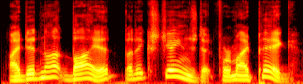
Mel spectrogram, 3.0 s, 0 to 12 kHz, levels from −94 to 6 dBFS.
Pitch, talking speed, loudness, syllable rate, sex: 145 Hz, 215 wpm, -16 LUFS, 4.9 syllables/s, male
